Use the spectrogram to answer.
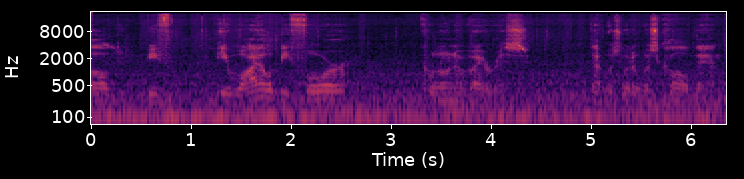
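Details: Adult man who had severe stuttering that still crops up, heard now as stammering and hesitating; stuttering.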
